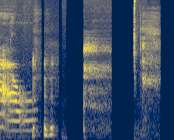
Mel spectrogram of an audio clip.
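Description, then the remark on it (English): A person imitates a cat meowing, voicing several short, nasal meows in a row with brief silences between them, fairly loud with no other sounds. “Meow. I look down. Meow. Get some Morag to do some Foley for that.”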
